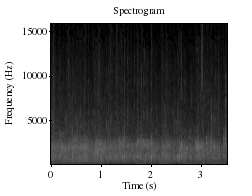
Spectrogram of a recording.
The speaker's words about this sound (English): Let's give him a round of applause as we invite him up here.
